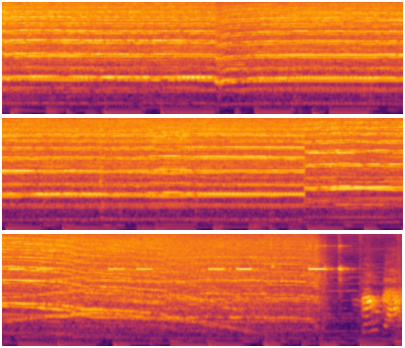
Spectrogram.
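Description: The DJI Neo's small motors and propellers whining, running with both propeller guards and rings fitted. The whine rises in pitch as the motors spin up at the start, holds steady, then slides down in pitch near the end and stops.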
